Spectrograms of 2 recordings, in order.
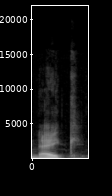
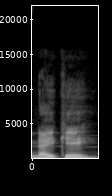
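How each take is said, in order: First: The word is said with a British pronunciation. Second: The word is said with an American pronunciation. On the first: "in the U K we say Nike" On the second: "Americans do say Nike"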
